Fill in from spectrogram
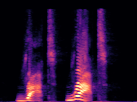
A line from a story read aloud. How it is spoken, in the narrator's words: and bellowed out aloud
